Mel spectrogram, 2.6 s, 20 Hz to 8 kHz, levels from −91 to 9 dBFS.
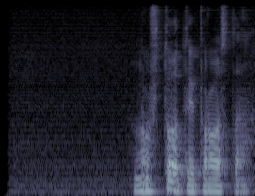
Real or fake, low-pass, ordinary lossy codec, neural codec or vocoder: fake; 7.2 kHz; none; vocoder, 24 kHz, 100 mel bands, Vocos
